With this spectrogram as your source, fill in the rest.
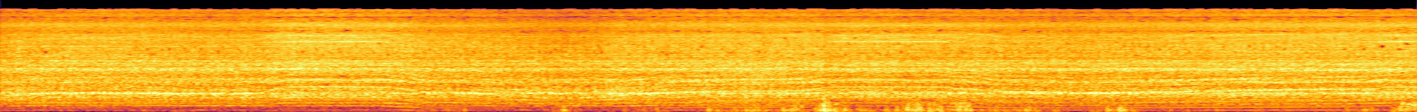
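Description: A steel blade grinds harshly against a spinning wheel.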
